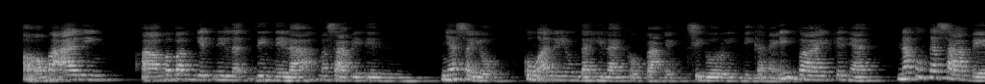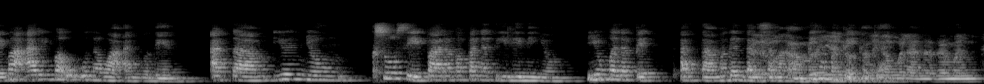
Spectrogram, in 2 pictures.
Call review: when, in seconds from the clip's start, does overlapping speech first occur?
17 s

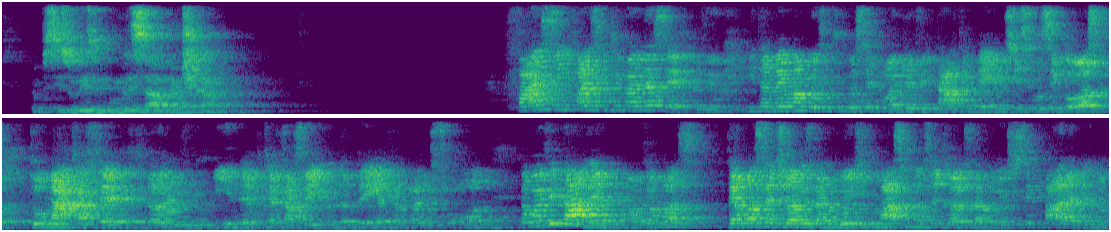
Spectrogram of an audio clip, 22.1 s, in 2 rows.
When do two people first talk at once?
none

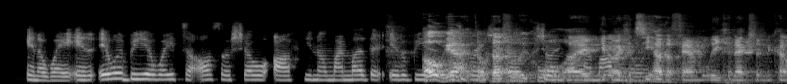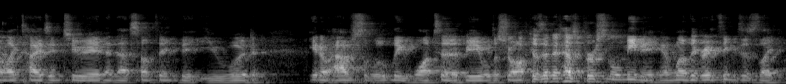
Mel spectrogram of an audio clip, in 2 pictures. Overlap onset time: 4 s

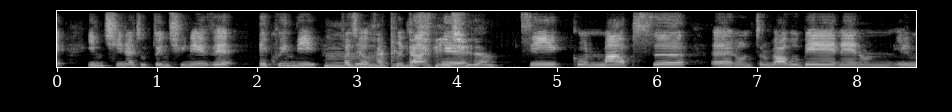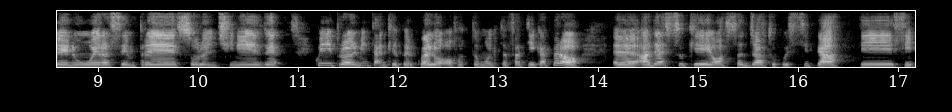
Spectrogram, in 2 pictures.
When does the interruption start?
3 s

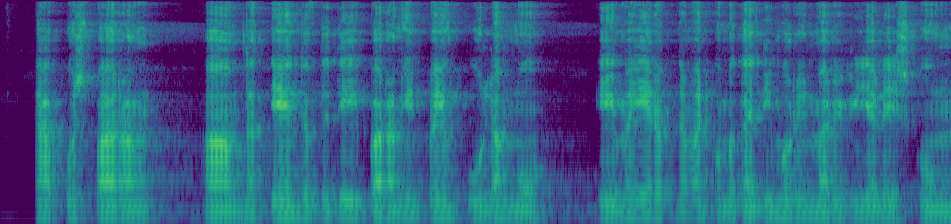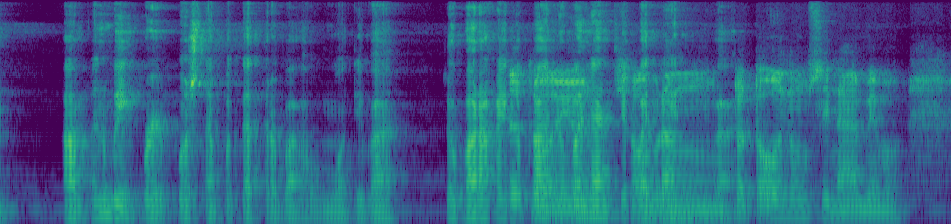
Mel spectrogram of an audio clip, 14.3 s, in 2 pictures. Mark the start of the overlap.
11 s

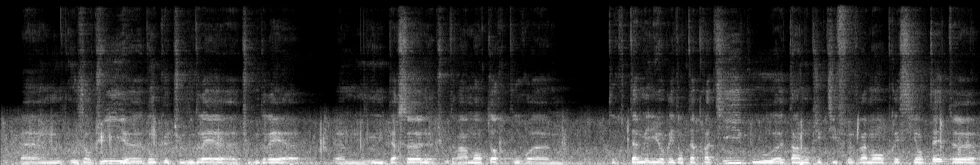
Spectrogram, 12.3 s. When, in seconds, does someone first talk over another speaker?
none

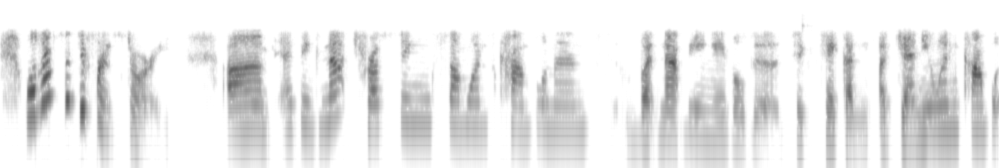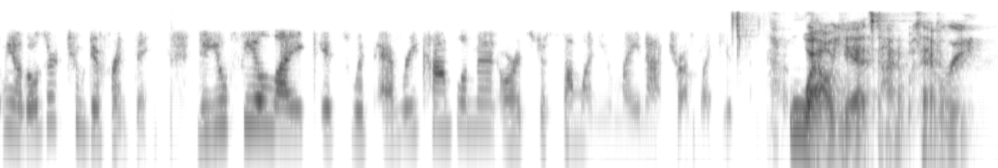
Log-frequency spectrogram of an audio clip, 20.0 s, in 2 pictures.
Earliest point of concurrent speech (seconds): none

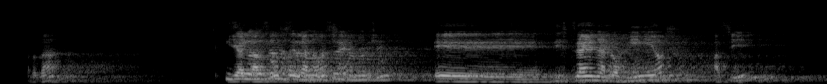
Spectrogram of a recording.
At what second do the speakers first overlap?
2 s

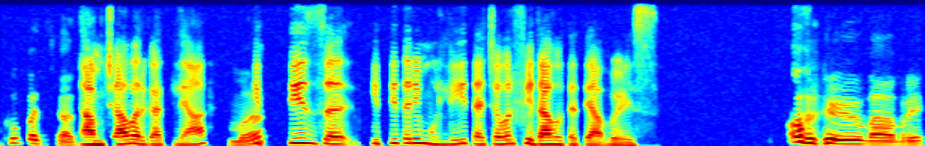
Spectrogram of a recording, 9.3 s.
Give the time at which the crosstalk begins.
none

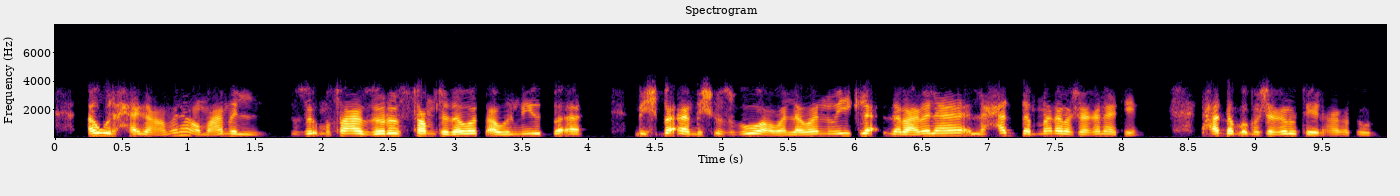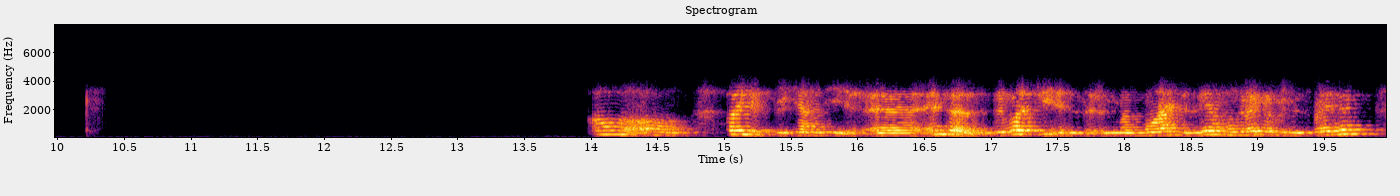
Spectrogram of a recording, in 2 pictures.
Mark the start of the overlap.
none

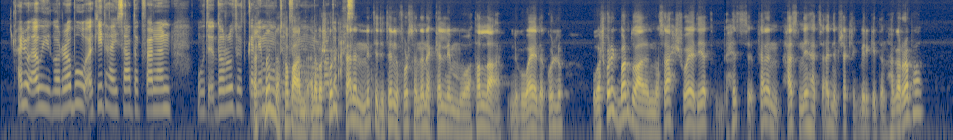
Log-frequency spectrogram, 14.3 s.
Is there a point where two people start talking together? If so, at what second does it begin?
4 s

